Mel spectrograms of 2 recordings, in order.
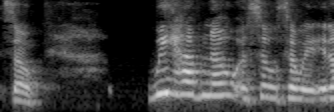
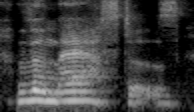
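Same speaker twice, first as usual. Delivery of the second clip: slow imitated Southern drawl; mock Southern accent, leisurely and drawn out; slower than usual. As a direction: stretch it out like the Southern older lady. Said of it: "I have to say".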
